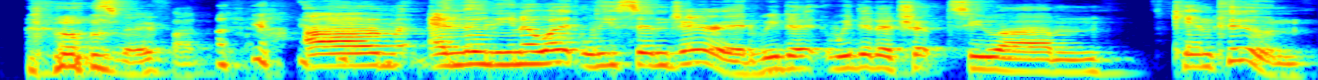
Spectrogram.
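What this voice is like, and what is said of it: Usual voice. Nothing is said of it.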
